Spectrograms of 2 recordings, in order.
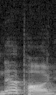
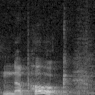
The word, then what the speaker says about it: Knappogue: kiss I realized that it wasn't nap hog it was Napo so anyway don't look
